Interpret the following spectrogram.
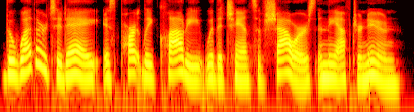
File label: Female; TTS Overview; English (en-US); English-US; IPA; Multi-speaker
